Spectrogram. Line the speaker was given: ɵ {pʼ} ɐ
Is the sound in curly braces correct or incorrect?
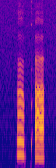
correct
